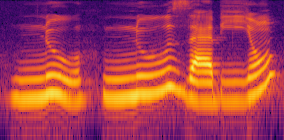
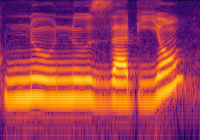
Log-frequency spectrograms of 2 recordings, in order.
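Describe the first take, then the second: First: Nous nous habillons said slowly with a z sound linking nous to habillons; nouZ-abillons, slow and linked; liaison shown. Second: Nous nous habillons with the z link, a little quicker; nouZ-abillons, linked; liaison again. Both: Shown as a demonstration. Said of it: "Another liaison".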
